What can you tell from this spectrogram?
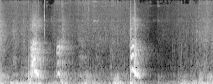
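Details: Great Pyrenees Border Collie mix dogs, one-year-old Sterling and five-month-old Lexi, playing indoors at Sterling's first birthday with balloons, filmed on a GoPro; a few short, yelping barks spaced about a second apart over a low hum.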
